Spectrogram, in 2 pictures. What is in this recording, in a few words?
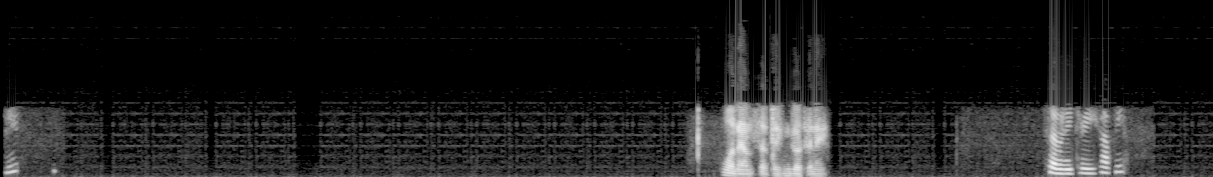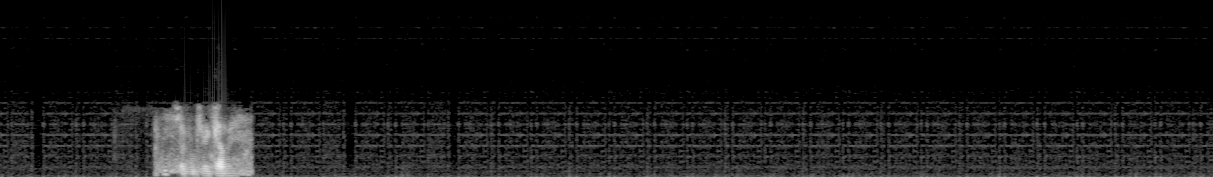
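Mesa Police Department, scanner audio trunk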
